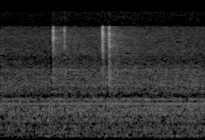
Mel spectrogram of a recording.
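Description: Near silence, with a few faint clicks: one about half a second in and two close together about a second in.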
